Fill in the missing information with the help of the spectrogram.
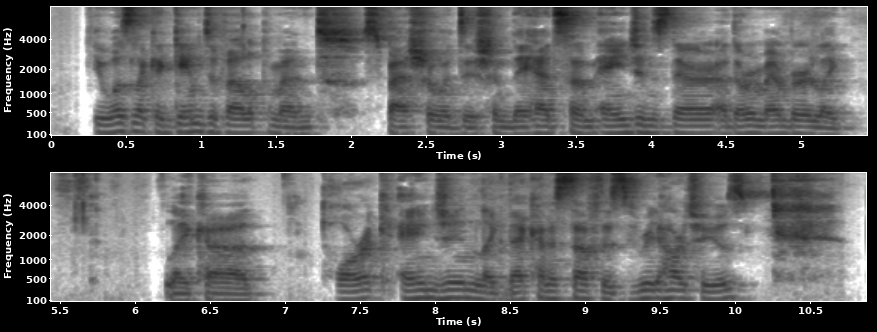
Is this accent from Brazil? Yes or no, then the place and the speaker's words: yes; Brazil; moved away; I'm originally from Brazil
